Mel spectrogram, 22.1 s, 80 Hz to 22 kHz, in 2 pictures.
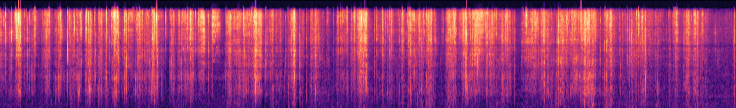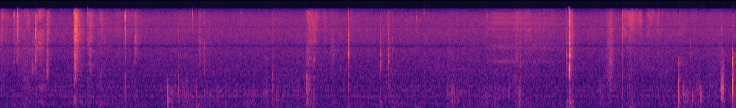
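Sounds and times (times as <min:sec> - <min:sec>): card pack wrappers crinkling: 0:00.0 - 0:11.8.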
